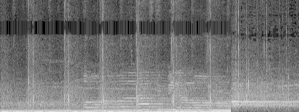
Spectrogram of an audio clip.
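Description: Loud live pop music with singing over a heavy bass, heard from the audience through an arena sound system. About three and a half seconds in, the music cuts off abruptly, leaving a crowd cheering.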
